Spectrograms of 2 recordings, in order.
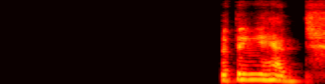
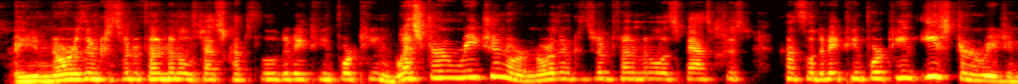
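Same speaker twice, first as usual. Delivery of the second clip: fast, higher-pitched comic rattle; rapid-fire question; 5 semitones higher, faster than usual. Acted. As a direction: race through the absurdly long title. Rattles off absurd denomination name.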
